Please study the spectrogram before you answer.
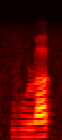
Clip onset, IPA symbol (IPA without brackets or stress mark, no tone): v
